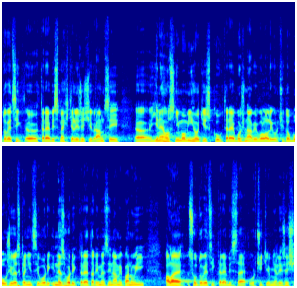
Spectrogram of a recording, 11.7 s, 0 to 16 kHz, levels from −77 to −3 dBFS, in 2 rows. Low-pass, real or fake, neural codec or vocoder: 14.4 kHz; real; none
